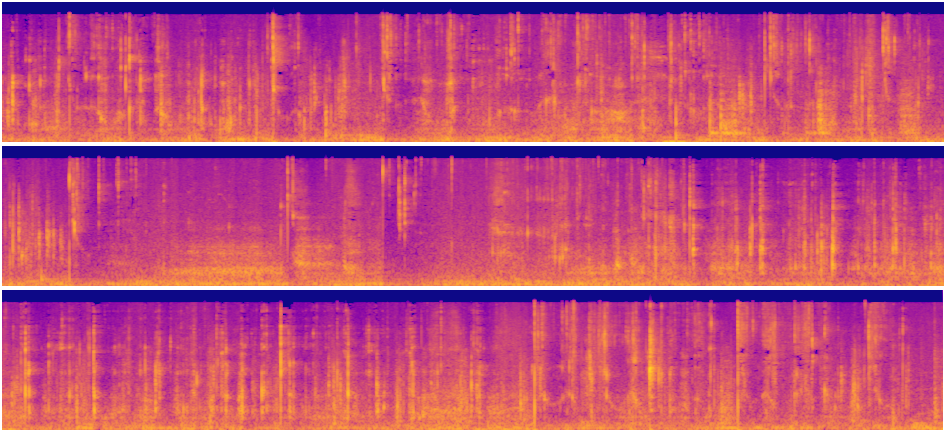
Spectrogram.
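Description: Close-miked eating: biting and chewing, with many sharp clicks and wet mouth sounds.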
